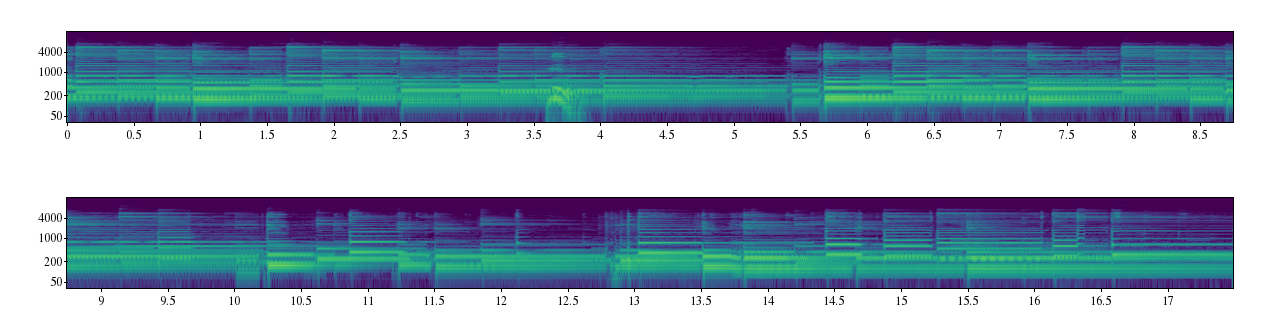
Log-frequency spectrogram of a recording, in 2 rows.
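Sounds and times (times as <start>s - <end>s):
electric guitar through an amp profile on a Kemper Profiler playing ringing chords: 0.0s - 17.4s.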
